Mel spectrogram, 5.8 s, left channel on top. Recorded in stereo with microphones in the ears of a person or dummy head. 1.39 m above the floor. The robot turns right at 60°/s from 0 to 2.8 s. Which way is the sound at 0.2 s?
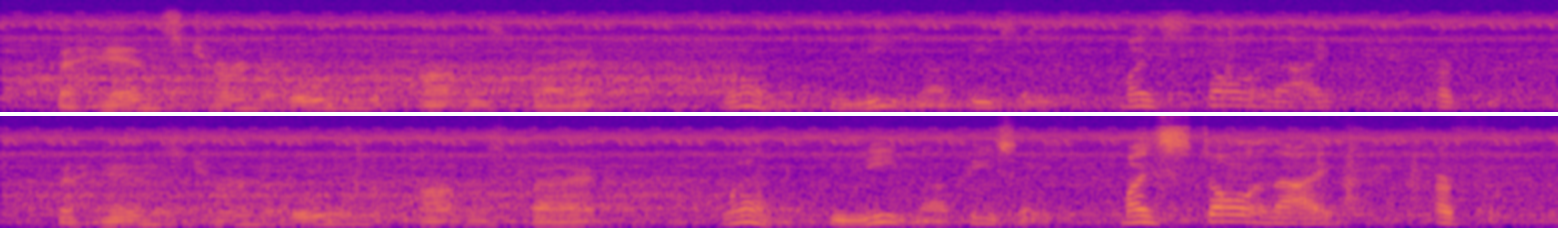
105° left.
